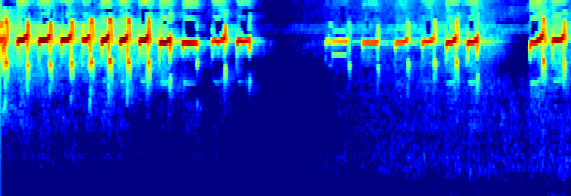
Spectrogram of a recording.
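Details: Chelidoptera tenebrosa, known in Brazil as urubuzinho: steady strings of high, piercing chirps about three or four per second, a brief pause, then the series resumes and builds again.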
